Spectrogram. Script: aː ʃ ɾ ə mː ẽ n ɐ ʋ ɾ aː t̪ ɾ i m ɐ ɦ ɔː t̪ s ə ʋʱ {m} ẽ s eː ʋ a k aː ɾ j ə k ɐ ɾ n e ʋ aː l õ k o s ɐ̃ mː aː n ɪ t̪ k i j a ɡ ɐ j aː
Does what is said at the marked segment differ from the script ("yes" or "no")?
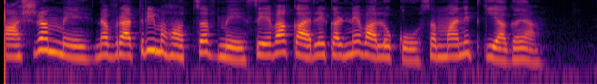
no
